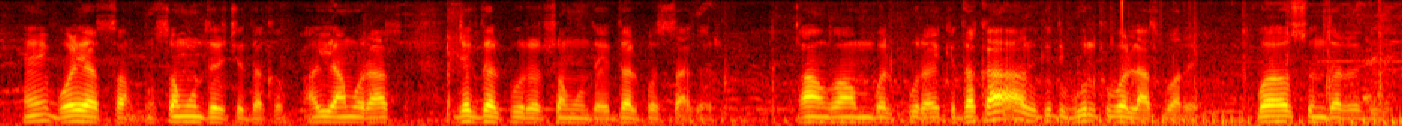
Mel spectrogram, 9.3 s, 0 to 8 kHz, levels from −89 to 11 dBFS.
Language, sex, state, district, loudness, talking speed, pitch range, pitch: Halbi, male, Chhattisgarh, Bastar, -23 LUFS, 165 wpm, 110-120 Hz, 115 Hz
